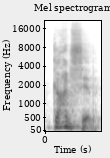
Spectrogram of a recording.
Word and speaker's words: godsibb: And gossip was back in the days of Old English, pronounced godsib, which, if you go even further back, was a combination of two words, God and sib.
